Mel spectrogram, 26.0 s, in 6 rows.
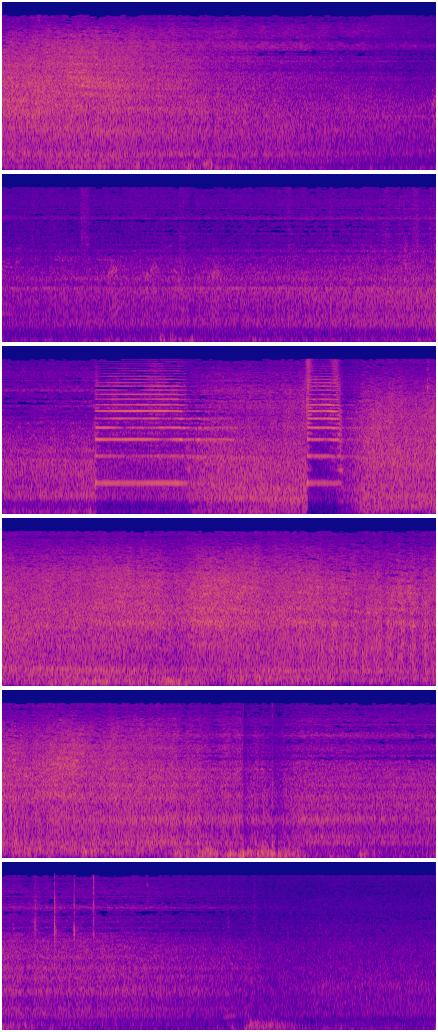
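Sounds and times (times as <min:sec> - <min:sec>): train wheels rushing on rails: 0:00.0 - 0:26.0
train horn blasts: 0:09.6 - 0:12.3.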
